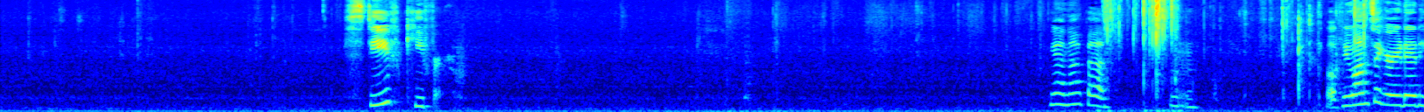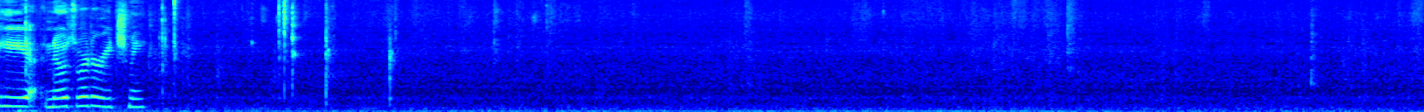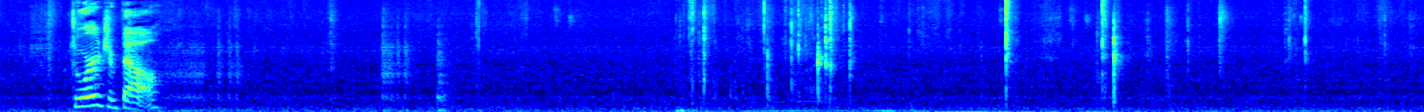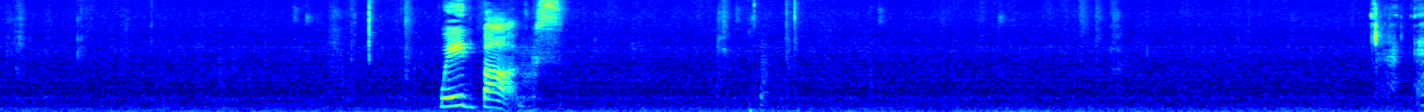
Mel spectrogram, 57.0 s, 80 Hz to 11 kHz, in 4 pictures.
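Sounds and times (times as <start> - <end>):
low steady hum: 0.0 - 56.9.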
